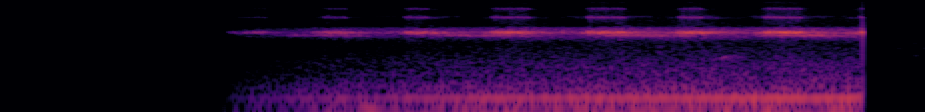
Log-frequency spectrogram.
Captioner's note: crickets Chirping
